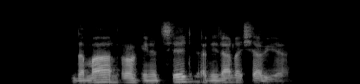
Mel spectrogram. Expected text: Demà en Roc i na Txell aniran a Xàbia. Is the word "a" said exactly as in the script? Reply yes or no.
yes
